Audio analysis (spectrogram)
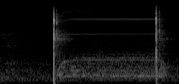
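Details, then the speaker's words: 2007 Suzuki GSX-R1000 no-start diagnosis with test light: two sharp clicks about a second apart as the starter relay pulls in and releases, faint ringing between; switch, relay power and contactor working normally. "So that tells me three things. That this switch is working correctly, that it's getting power to this location on the starter relay, and that the starter relay contactor is actually engaging and sending power down to the starter."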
